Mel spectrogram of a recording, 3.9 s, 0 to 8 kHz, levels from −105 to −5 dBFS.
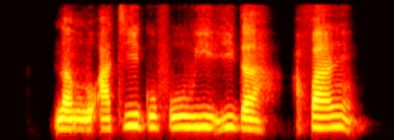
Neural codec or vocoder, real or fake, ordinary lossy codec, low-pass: codec, 16 kHz in and 24 kHz out, 0.4 kbps, LongCat-Audio-Codec, fine tuned four codebook decoder; fake; MP3, 64 kbps; 7.2 kHz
